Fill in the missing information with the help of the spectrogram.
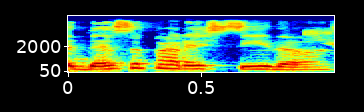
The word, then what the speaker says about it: Desperacitos: So the track that we heard before we opened up this long speaking segment, The Left Is Right by I'm bad with pronouncing stuff like this. Desperacitos? – Yeah, Desperacitos.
